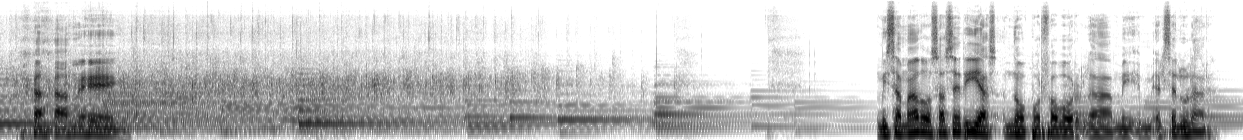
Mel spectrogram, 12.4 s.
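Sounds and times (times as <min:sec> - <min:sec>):
laughter: 0:00.0 - 0:03.7
audience applause: 0:00.0 - 0:07.0
speech: 0:00.3 - 0:01.4, 0:08.8 - 0:12.2.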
